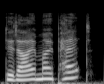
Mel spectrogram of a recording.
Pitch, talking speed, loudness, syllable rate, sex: 245 Hz, 230 wpm, -14 LUFS, 4.5 syllables/s, female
